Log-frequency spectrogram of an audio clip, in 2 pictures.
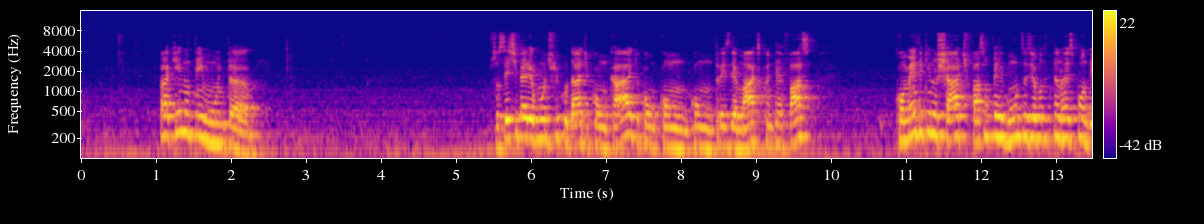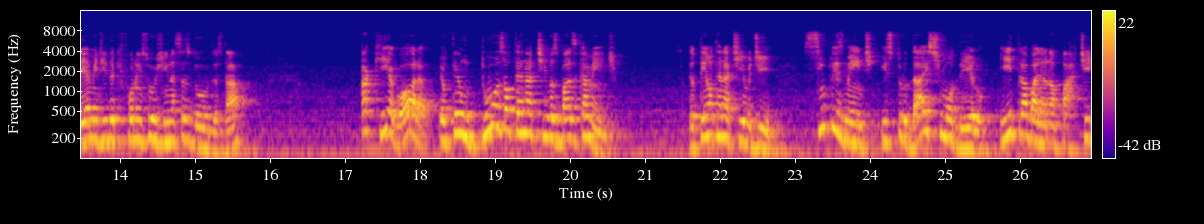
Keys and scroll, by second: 2.5 alt+q.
